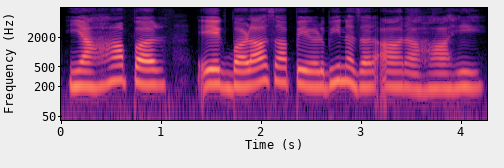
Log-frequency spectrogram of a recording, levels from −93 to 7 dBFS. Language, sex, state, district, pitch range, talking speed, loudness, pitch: Hindi, female, Bihar, Lakhisarai, 200-230 Hz, 155 wpm, -24 LUFS, 205 Hz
